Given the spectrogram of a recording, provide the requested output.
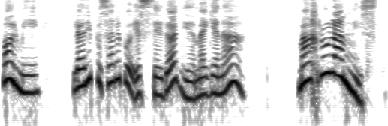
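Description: A woman voicing a spoiled, proud young girl in an audiobook, with a high, whiny girlish voice. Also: sing-song, slightly rough, dry recording. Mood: eager.

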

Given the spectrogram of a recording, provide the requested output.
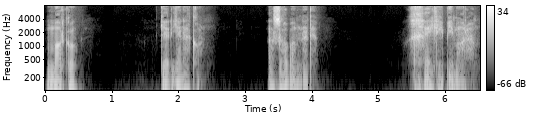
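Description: A frightened, sick writer who speaks weakly in a deep, dark voice, as a male narrator plays him. The recording is dry and close, like a storybook reading. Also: dry recording. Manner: weak, fearful.

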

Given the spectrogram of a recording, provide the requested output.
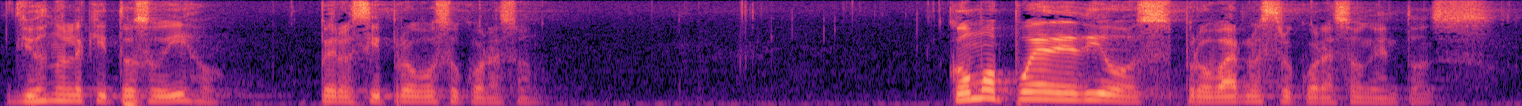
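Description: A male preacher delivers an earnest sermon, putting searching questions straight to his congregation. His voice sits a touch high and rings bright and sharp. The sound carries a long reverb, as from a big church sanctuary. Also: a little slow, pauses often.

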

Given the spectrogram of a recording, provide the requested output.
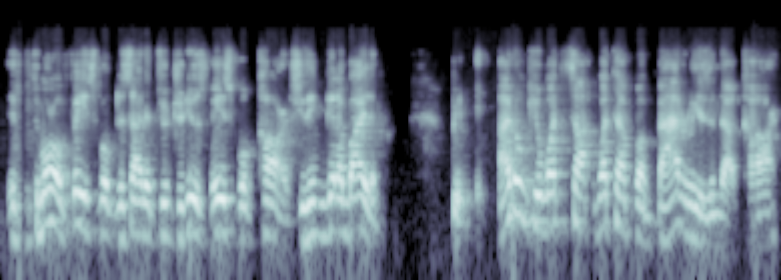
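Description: A man's voice: fairly high pitch, a little fast, dull audio. Emphatic man explaining branding. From East Africa. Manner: emphatic, advising, with frequent restarts. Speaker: branding expert guest. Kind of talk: explanatory interview talk.

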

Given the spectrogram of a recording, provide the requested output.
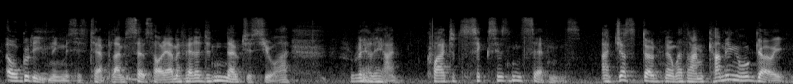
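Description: An actor playing a flustered, fretful gentleman. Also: medium pitch, very animated, brisk, lightly acted, low-quality recording. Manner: fretful, melodramatic and breathless. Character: nervous fussy gentleman, shaken after an attack. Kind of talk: 1950s radio drama acting. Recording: old radio play with faint hiss.

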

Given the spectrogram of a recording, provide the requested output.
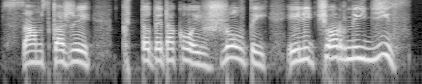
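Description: A woman's voice: medium pitch, slow, darkish tone, no echo, studio quality, lightly acted. A woman voicing a bold village boy who bosses people around while pretending to be a demon. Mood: commanding. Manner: commanding, gruff.

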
